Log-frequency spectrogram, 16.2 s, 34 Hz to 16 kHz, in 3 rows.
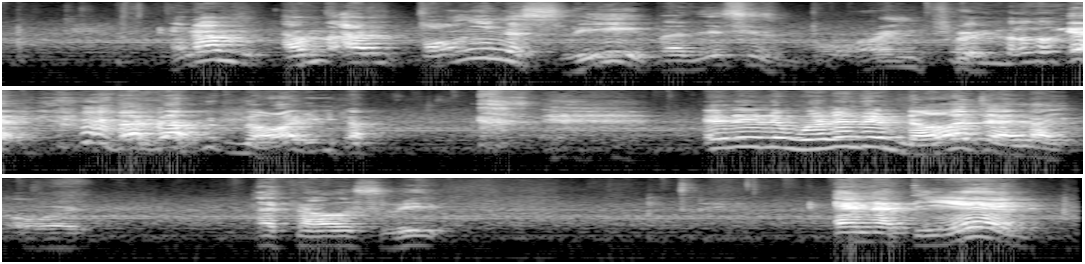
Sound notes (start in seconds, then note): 5.5 laughter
